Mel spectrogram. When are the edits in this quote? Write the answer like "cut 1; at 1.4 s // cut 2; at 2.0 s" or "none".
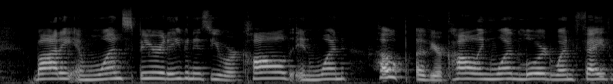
none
